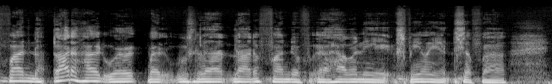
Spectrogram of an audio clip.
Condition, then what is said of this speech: Deafness. He has a good voice, and I try to sing one of those voices, but I can't.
